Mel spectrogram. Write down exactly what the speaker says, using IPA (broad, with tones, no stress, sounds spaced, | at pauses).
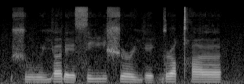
ʃ uː˨ j ɐ˦ ɾ e˨ s iː˦ ʃ ə˞˦˨ j e˨ ɡ ə˞˦ qʰ ɐː˦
